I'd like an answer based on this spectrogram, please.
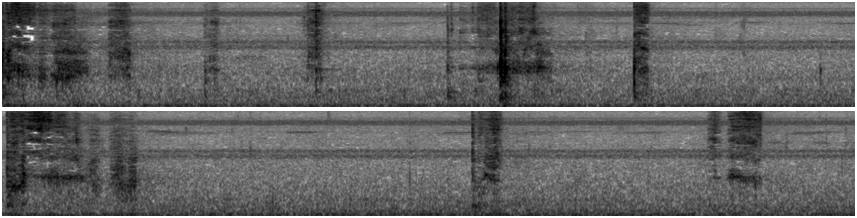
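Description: Metal spoon scraping and clinking against a stainless steel skillet as stir-fried chicken, vegetables and sauce are stirred, in irregular strokes a second or two apart. Crickets chirr steadily behind.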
